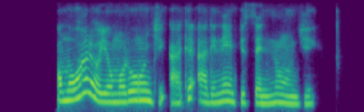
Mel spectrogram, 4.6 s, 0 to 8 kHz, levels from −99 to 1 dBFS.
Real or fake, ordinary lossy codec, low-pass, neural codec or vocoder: fake; Opus, 32 kbps; 7.2 kHz; autoencoder, 48 kHz, 32 numbers a frame, DAC-VAE, trained on Japanese speech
